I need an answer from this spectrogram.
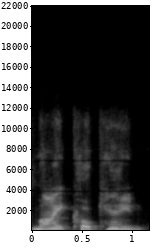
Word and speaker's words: Michael Caine: to say the name Michael Caine, the actor Michael Caine. The way to do it is to say the words "my cocaine," my cocaine, my cocaine.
